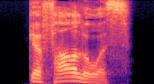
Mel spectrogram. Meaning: 1. safe 2. harmless
- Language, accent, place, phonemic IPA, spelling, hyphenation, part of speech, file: German, Germany, Berlin, /ɡəˈfaːɐ̯loːs/, gefahrlos, ge‧fahr‧los, adjective, De-gefahrlos.ogg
